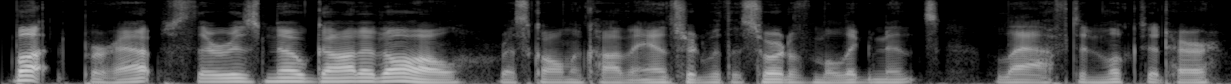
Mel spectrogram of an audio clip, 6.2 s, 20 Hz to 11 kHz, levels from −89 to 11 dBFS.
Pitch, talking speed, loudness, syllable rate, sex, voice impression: 110 Hz, 195 wpm, -21 LUFS, 5.8 syllables/s, male, very masculine, adult-like, thick, cool, intellectual, slightly calm, slightly wild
